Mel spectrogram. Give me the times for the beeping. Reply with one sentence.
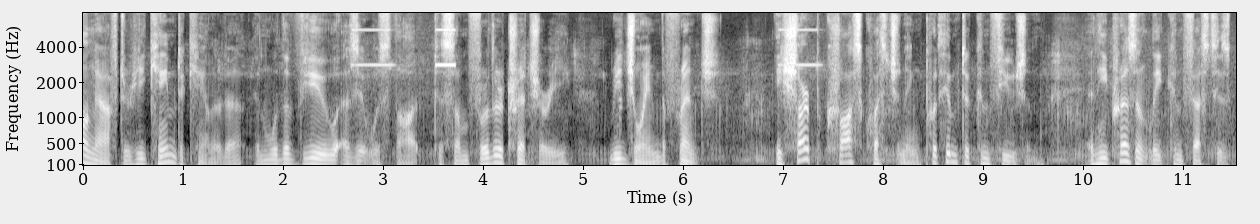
You can hear the beeping from 2.6 to 3.8 s and from 7.0 to 7.7 s.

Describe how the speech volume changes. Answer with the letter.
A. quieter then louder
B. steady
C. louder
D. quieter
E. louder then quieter
B.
